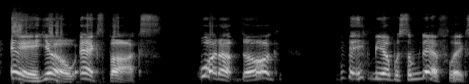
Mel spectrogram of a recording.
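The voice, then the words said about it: Put-on New Jersey accent. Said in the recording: “If I talk with a New Jersey accent”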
